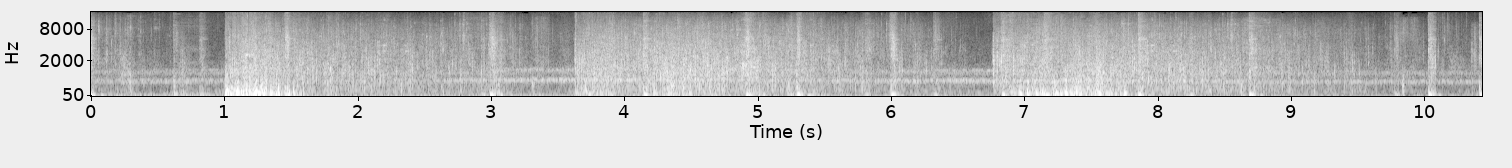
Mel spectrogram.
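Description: Wind rushes in strong gusts.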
